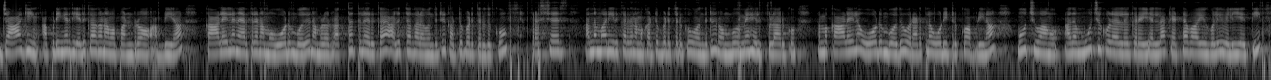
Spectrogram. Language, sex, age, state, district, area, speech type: Tamil, female, 18-30, Tamil Nadu, Erode, rural, spontaneous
